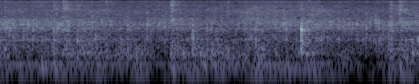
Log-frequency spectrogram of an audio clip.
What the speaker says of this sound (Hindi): तो लाल करके भूनेंगे दोनों को,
